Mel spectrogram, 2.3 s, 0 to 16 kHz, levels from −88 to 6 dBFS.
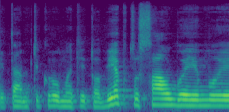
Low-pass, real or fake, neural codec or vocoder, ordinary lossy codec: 14.4 kHz; fake; codec, 32 kHz, 1.9 kbps, SNAC; Opus, 64 kbps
